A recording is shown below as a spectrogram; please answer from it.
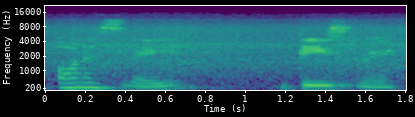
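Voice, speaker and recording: A woman with an English accent talks earnestly and a little gushingly in an interview. Her voice sits low for a woman. Clear noise from the live event runs beneath her. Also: lively intonation, a little slow. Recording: noisy live event audio.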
